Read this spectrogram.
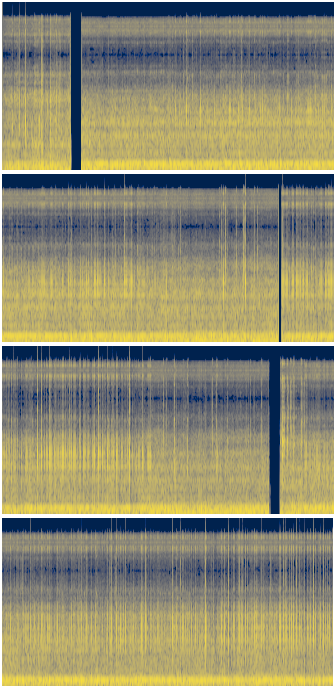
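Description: Wind roars loudly over a microphone.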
